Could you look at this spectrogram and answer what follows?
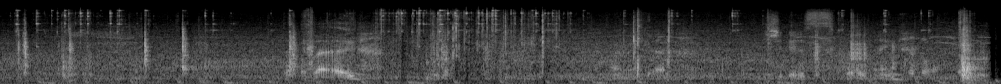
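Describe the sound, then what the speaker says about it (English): Metal keys jangle and clink during a police handover beside a car, with rattling bursts scattered through the stretch, a door sound among them and voices talking throughout. "There you go, keys."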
